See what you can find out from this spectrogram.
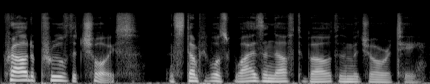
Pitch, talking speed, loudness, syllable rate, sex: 140 Hz, 210 wpm, -20 LUFS, 5.7 syllables/s, male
